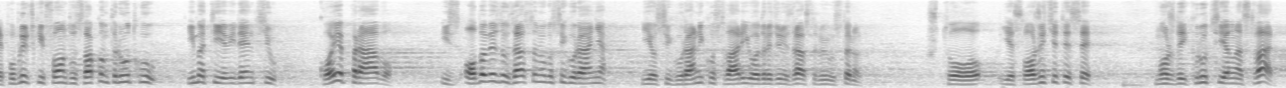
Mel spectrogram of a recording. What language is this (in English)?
Serbian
